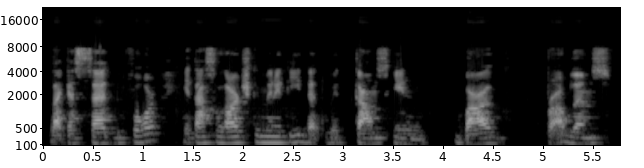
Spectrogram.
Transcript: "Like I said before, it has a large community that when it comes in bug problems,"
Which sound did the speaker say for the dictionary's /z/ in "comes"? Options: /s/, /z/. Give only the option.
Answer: /s/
